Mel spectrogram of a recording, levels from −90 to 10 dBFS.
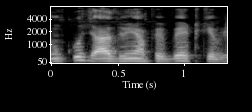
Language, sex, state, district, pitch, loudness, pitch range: Hindi, male, Bihar, Supaul, 130 Hz, -20 LUFS, 125-140 Hz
